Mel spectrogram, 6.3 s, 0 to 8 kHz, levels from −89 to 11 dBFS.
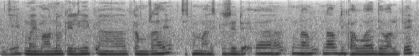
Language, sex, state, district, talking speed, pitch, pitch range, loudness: Hindi, male, Uttar Pradesh, Lucknow, 155 wpm, 145 Hz, 135-155 Hz, -15 LUFS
